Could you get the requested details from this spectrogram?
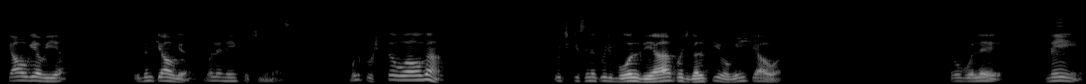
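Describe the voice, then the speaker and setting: A man with a high voice delivers a sermon. He puts questions to his listeners, answers them himself, and tells little stories with the dialogue acted out. His voice shifts between soft and loud. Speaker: preacher. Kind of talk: monsoon-season sermon.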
